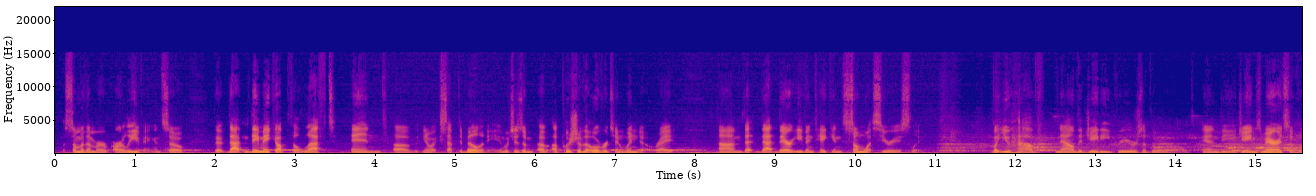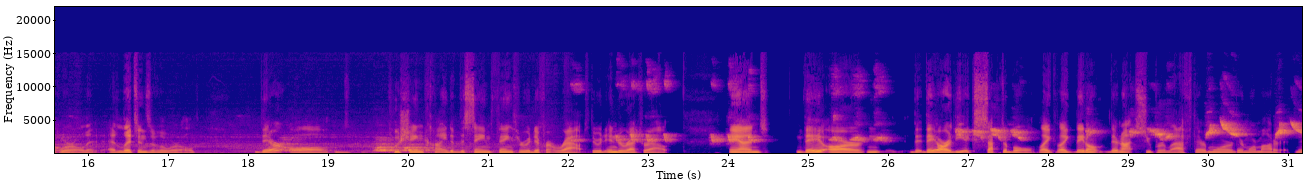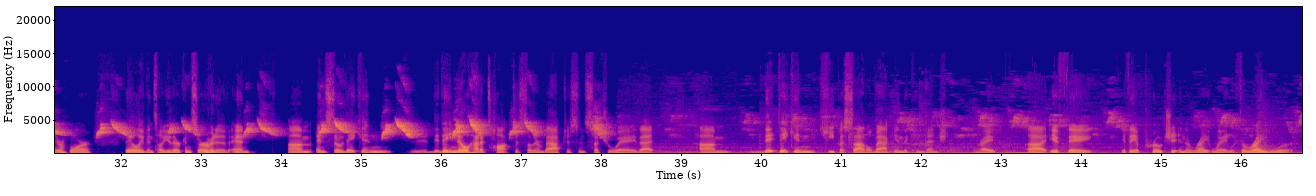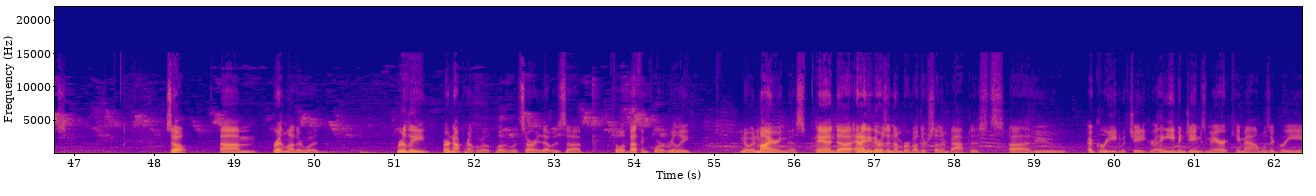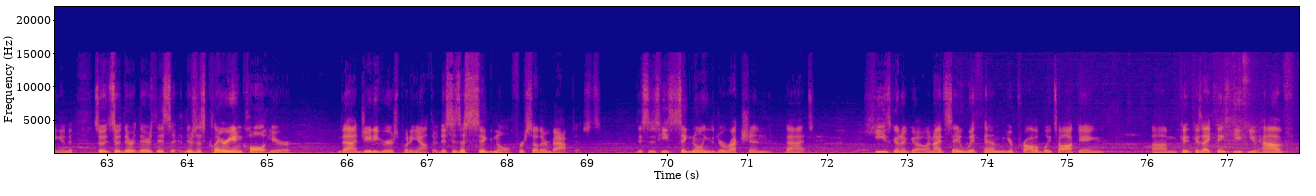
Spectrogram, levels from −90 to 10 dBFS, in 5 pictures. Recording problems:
animal sounds; loud; throughout; 5 dB below the speech

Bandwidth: 15 kHz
